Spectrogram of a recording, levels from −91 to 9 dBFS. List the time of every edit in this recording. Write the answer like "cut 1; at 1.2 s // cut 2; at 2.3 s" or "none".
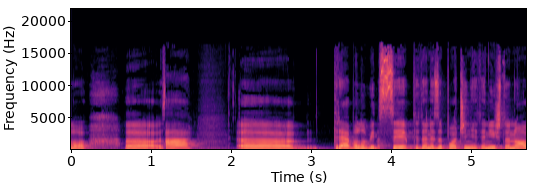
cut 1; at 1.1 s // cut 2; at 3.8 s // cut 3; at 4.3 s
